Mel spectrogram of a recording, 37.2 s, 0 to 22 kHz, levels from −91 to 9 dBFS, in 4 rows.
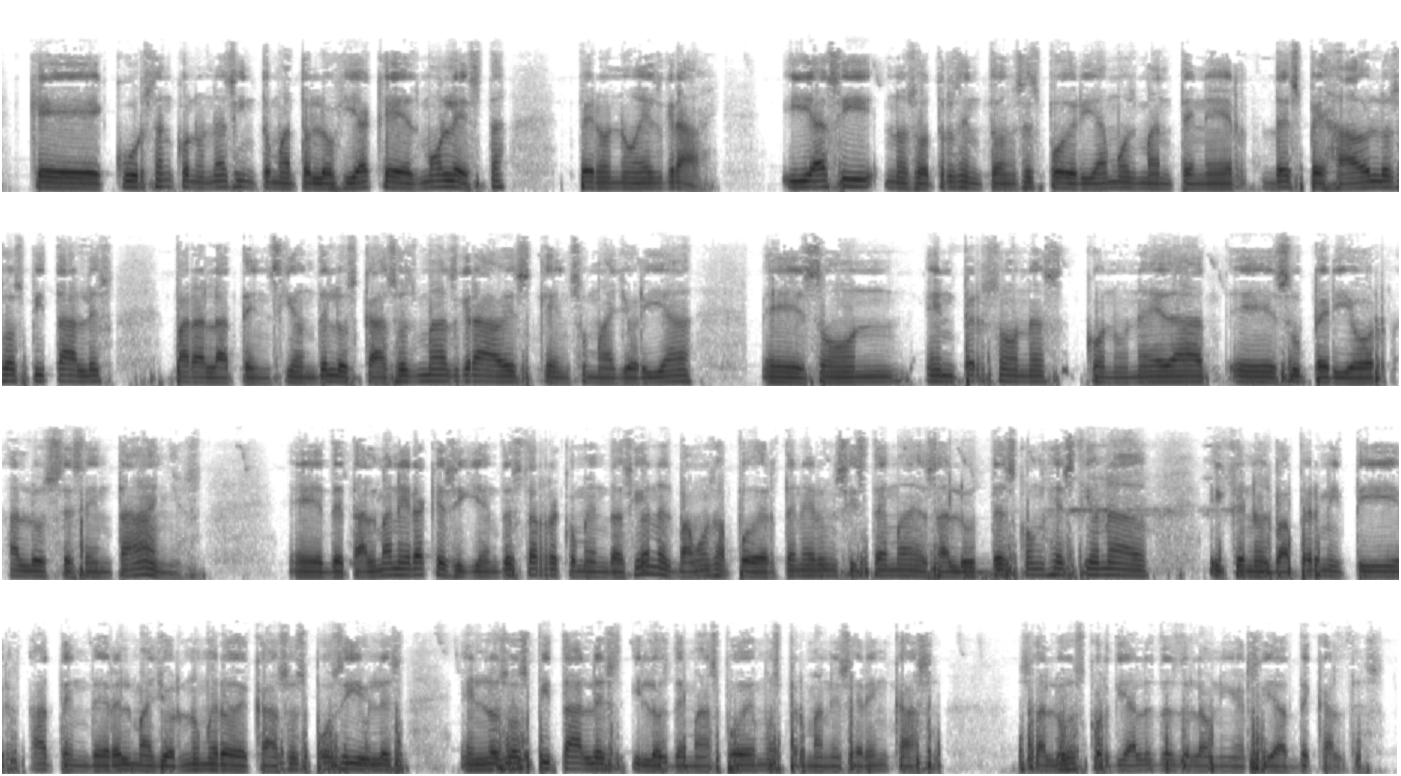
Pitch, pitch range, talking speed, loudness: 110 Hz, 100-115 Hz, 150 wpm, -16 LUFS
